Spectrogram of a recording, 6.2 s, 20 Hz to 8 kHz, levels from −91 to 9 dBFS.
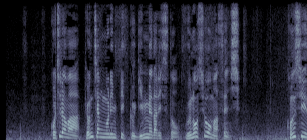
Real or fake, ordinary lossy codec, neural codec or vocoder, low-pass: real; none; none; none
